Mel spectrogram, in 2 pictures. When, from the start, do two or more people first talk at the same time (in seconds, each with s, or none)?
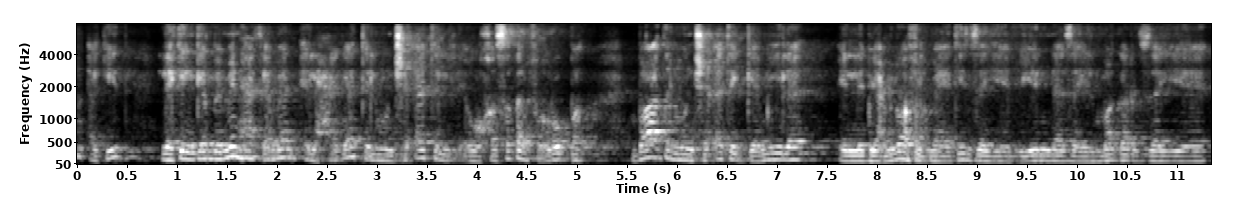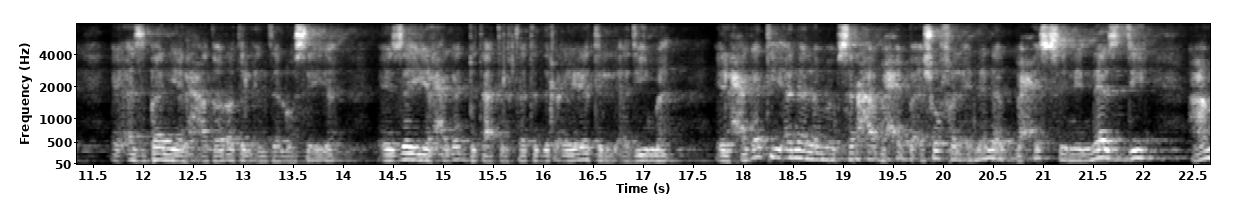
none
